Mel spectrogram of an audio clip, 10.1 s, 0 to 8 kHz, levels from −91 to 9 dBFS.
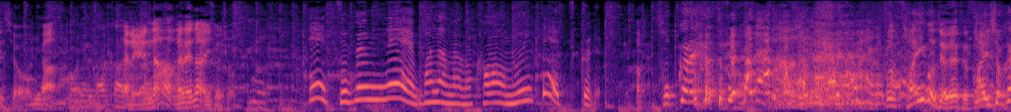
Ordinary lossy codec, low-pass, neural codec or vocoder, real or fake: none; none; codec, 16 kHz, 8 kbps, FreqCodec, smaller model; fake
